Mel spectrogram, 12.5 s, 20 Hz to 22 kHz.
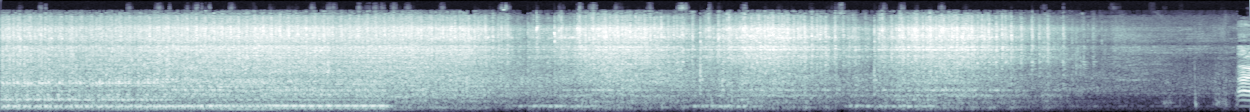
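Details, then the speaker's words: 2001 Chevrolet Silverado 5.3 V8 with misfires for a couple of weeks despite a new coil: uneven, lumpy idle with a stumbling beat, nearly stalling unless the throttle is held; rough-running misfire, cause unclear. "Still running. You guys can hear it. It doesn't sound good at all."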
